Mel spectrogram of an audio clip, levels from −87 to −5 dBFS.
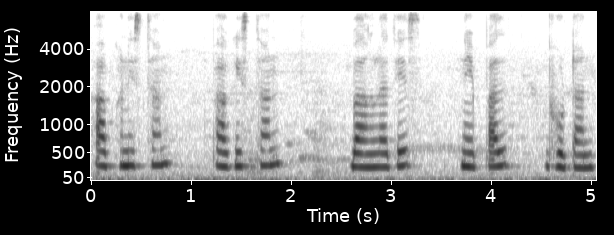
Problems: constant background noise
